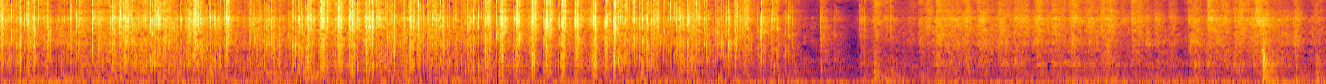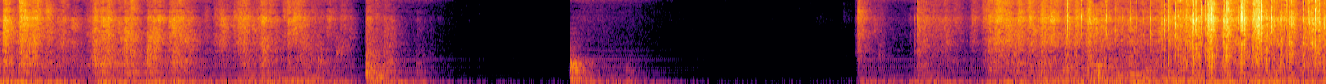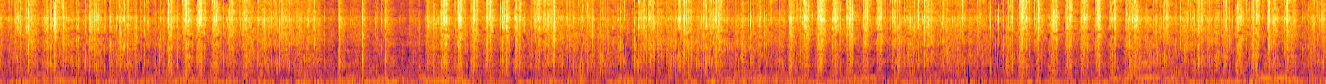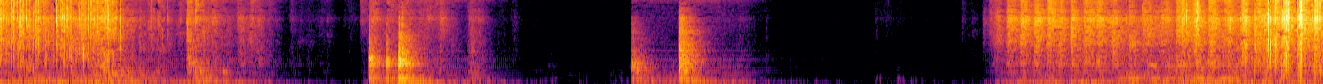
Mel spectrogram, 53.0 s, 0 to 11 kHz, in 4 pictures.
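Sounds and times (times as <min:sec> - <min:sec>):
packaging crackling: 0:00.0 - 0:08.7, 0:23.1 - 0:41.1, 0:51.6 - 0:53.0
packaging rustles: 0:00.0 - 0:10.1, 0:22.4 - 0:41.4, 0:51.5 - 0:53.0.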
